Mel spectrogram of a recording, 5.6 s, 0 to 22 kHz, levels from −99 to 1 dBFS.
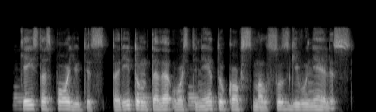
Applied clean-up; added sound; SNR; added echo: neural mask model DeepFilterNet 3.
